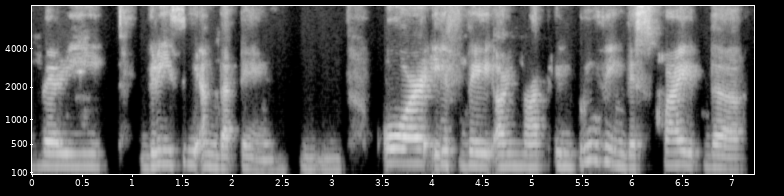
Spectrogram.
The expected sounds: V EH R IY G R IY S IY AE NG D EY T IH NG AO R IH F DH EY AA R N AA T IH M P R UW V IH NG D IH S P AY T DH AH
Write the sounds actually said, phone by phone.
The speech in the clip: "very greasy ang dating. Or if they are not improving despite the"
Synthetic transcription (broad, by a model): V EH R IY G R IY S IY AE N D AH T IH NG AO R IH F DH EY AA R N AA T IH M P R UW V IH NG D IH S P AY T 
